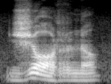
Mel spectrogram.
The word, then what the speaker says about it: giorno: the last word is Giorno so this no is pronounced when you speak short and light Giorno so although those two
